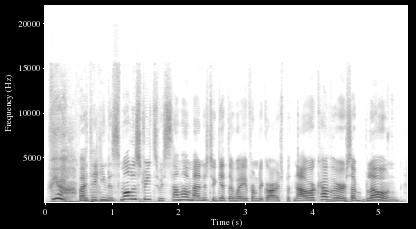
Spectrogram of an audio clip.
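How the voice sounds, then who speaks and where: A woman game streamer reading a visual novel aloud with playful commentary, expressive and giggly. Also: high voice, fairly quick, no room sound.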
